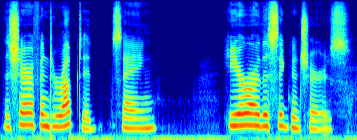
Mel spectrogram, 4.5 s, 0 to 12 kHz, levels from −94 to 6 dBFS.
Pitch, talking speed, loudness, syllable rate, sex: 225 Hz, 95 wpm, -16 LUFS, 5.1 syllables/s, female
